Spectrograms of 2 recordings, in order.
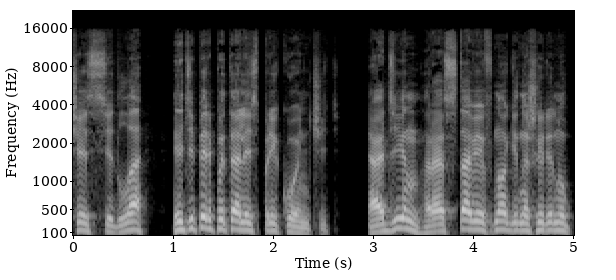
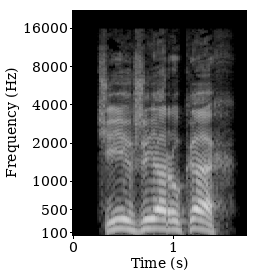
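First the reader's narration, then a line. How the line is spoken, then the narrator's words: Boomed muffled from helmet. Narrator (Russian): прогудел он из глубин шлема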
